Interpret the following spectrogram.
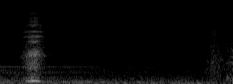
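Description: A man's short, breathy "huh" exhale, heard once about a quarter second in, over faint background hiss.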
